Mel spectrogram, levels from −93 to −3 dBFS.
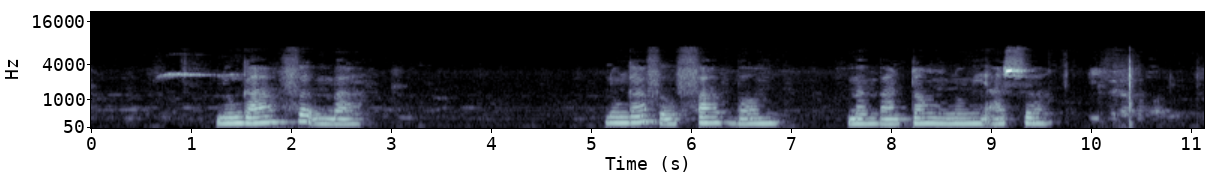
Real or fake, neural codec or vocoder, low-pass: real; none; 7.2 kHz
